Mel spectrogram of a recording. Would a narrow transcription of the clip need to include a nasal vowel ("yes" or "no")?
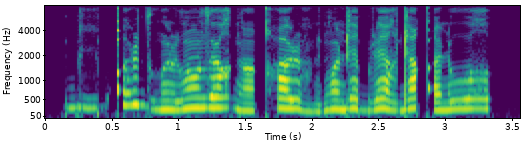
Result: yes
